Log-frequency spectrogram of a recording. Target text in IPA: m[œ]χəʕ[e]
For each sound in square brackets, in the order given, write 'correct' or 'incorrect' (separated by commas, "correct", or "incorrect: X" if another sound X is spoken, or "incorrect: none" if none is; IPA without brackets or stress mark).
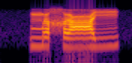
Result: incorrect: ə, incorrect: i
